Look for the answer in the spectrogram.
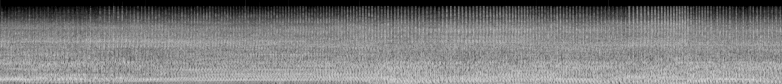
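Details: Trashpicked Tecumseh lawn mower engine, first start after sitting many years: loud, ragged, uneven roar with wavering beat; worn-out engine with bad head gasket, carb and piston, burns a lot of oil.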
